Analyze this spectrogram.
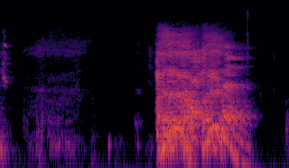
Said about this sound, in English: I could have kept talking while you were coughing. yeah, you could have.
